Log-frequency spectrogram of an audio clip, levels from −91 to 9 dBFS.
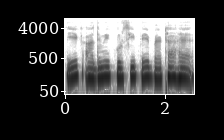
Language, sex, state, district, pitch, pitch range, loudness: Hindi, male, Bihar, Patna, 130 Hz, 125-135 Hz, -13 LUFS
